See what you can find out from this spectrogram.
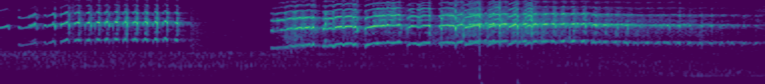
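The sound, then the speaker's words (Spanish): American kestrel, a small bright-orange falcon, calls: loud, shrill, rapid-fire 'klee-klee-klee' notes in two bursts, a short series, a brief pause, then a longer excited run, with no voices. “Un halcón de color naranja brillante, tan pequeño que se alimenta tanto de saltamontes como de ratones.”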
